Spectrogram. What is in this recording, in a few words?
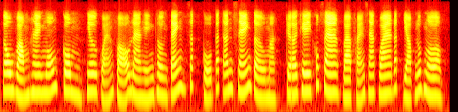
speaker, vi VN; piper voices; vivos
